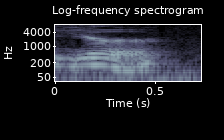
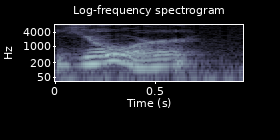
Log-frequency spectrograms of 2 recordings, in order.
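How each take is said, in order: First: The word has a weak vowel. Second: The word has its full vowel. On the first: "to your" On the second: "I also reduced your"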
